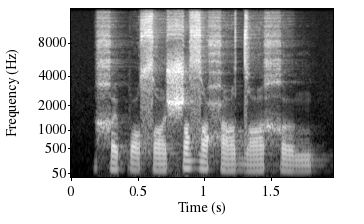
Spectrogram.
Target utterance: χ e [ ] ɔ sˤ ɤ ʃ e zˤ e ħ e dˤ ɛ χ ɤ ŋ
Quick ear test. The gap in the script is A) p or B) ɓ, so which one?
A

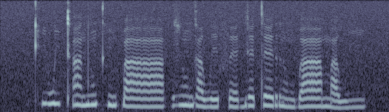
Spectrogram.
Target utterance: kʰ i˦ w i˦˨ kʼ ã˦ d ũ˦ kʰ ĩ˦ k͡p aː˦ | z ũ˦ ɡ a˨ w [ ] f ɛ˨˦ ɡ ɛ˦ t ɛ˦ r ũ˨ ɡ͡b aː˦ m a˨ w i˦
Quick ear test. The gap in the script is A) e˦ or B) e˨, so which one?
B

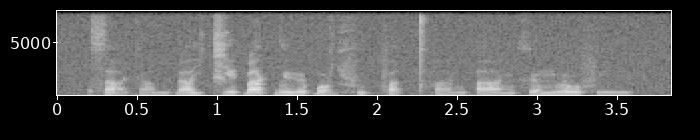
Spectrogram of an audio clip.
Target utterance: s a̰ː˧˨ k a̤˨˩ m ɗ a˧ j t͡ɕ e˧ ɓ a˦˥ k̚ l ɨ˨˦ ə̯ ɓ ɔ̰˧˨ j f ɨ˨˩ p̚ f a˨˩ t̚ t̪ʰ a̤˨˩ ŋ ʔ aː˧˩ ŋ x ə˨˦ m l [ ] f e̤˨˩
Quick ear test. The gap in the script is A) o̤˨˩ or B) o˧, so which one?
B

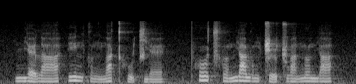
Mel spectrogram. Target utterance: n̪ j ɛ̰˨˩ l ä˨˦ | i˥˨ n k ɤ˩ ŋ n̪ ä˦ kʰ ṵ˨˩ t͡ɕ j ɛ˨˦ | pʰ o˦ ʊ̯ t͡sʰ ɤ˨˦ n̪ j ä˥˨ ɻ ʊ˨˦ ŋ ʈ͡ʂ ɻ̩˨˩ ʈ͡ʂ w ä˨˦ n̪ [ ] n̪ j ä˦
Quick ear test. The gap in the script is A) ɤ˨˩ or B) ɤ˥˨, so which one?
B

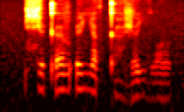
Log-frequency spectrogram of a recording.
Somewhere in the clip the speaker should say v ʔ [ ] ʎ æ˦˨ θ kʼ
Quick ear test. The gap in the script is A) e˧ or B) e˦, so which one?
B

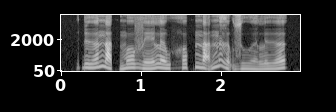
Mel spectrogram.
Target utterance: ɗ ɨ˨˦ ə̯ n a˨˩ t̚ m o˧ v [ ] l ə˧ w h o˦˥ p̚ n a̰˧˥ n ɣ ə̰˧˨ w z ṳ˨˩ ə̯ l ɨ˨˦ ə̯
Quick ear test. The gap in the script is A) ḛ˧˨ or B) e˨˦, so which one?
B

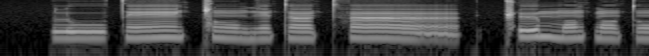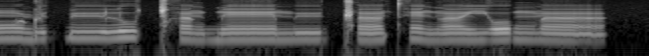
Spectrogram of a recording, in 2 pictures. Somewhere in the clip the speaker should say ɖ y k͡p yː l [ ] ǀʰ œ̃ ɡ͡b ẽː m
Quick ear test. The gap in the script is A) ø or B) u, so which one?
B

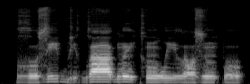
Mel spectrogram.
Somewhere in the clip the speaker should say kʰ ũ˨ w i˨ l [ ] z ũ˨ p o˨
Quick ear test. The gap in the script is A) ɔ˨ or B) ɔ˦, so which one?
A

